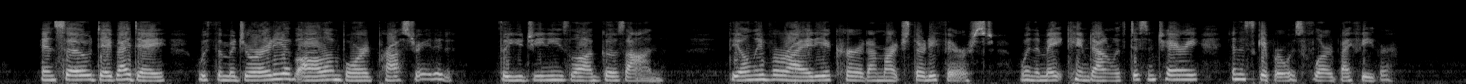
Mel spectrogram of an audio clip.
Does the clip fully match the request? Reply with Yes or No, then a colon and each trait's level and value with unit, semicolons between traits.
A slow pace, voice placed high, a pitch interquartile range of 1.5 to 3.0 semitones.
No: average, 160 wpm; high, 195 Hz; narrow, 2.5 semitones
